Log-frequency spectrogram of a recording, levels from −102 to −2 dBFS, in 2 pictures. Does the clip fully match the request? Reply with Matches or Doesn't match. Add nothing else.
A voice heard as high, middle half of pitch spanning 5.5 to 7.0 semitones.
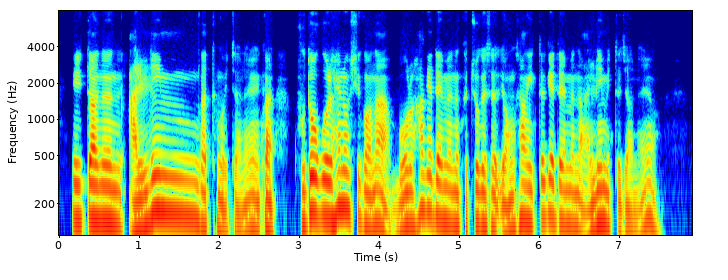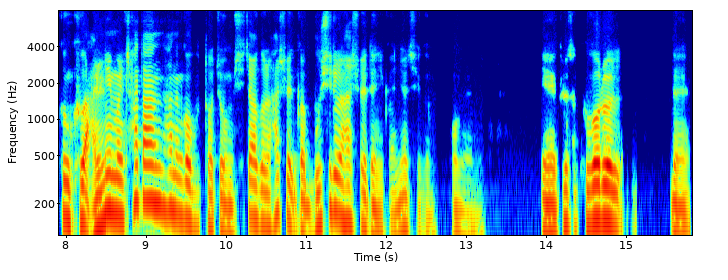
Doesn't match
